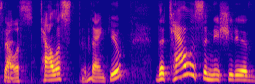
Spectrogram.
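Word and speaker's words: Talos: But what Cisco has done is they've really with this I don't know how they pronounce that. Talis.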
